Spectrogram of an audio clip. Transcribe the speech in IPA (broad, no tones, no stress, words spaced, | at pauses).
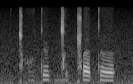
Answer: ǀʰɔ̤tø ɡ͡ǀeǁɜ tə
